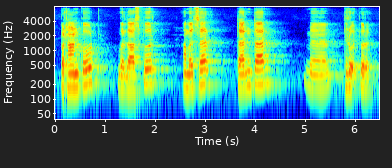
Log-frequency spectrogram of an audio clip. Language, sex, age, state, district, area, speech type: Punjabi, male, 45-60, Punjab, Pathankot, rural, spontaneous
